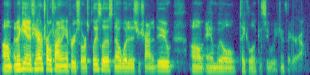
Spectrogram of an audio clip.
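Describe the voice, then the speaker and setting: A man's voice: mid-range voice, fairly even intonation, rapid-fire. Man giving a benefits briefing. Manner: explains plainly with frequent ums and restarts. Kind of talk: informal briefing presentation.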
